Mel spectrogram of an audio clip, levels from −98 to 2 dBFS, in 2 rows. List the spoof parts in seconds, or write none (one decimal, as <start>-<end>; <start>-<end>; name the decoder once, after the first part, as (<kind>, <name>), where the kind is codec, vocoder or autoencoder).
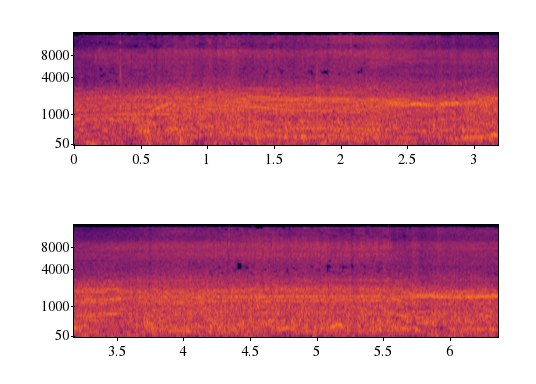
2.2-4.2 (autoencoder, DAC-VAE); 5.7-6.4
